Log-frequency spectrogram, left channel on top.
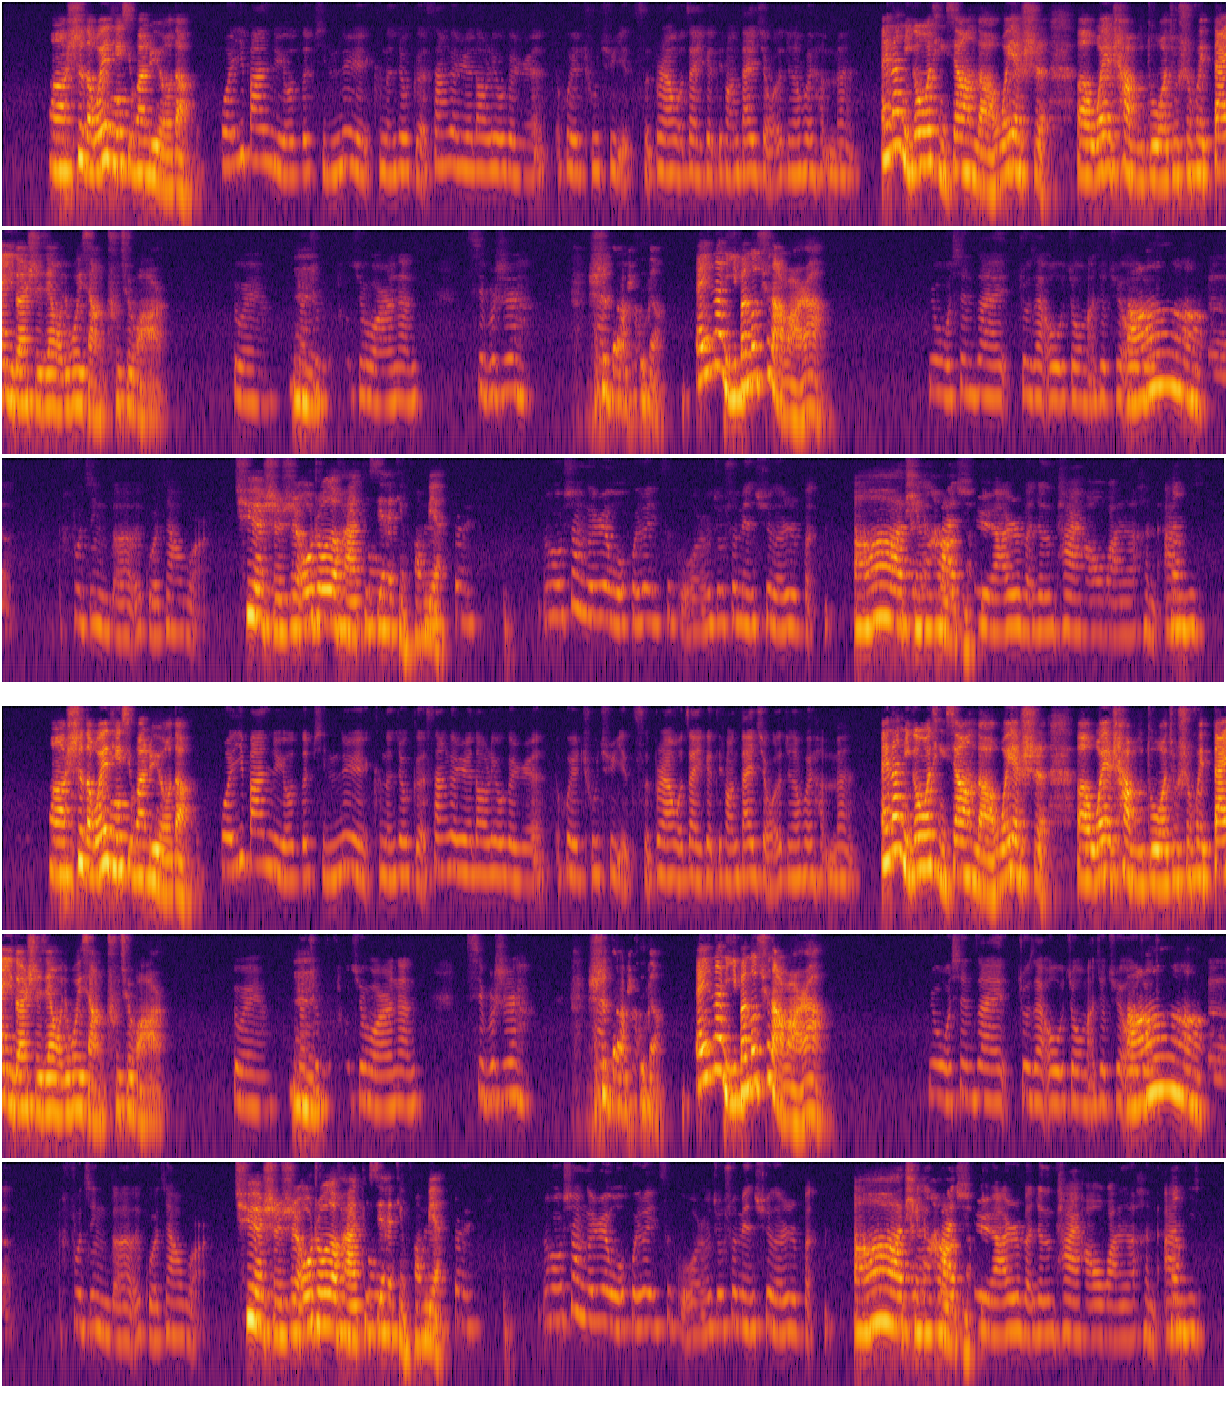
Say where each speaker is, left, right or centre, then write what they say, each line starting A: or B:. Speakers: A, on the right (about 40°); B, on the right (about 75°).
A: 嗯，是的，我也挺喜欢旅游的。
B: 我我一般旅游的频率可能就隔三个月到六个月会出去一次，不然我在一个地方待久了真的会很闷。
A: 哎，那你跟我挺像的，我也是，呃，我也差不多，就是会待一段时间，我就会想出去玩儿。
B: 对呀，
A: 嗯，
B: 要是不出去玩儿，那岂不是 <laughs>
A: 是的，
B: 太惨了？
A: 是的。哎，那你一般都去哪儿玩儿啊？
B: 因为我现在住在欧洲嘛，就去欧洲附近的
A: 啊，
B: 附近的国家玩。
A: 确实是，欧洲的话，
B: 哦，
A: 这些还挺方便。
B: 嗯，对，然后上个月我回了一次国，然后就顺便去了日本，
A: 啊，挺好的。
B: 还想再去啊！日本真的太好玩了，很安逸。
A: 嗯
